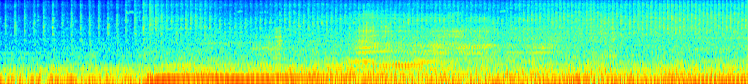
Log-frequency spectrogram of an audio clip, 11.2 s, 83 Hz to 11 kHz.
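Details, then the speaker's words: Modified 1964 Dodge Polara at low idle: deep, loping, uneven idle that sounds close to stalling, but that is just how its performance cam is set; normal. "That low idle is what I was talking about, where it sounds like it's almost about to stall out, but sure enough, that's just how that cam is set."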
